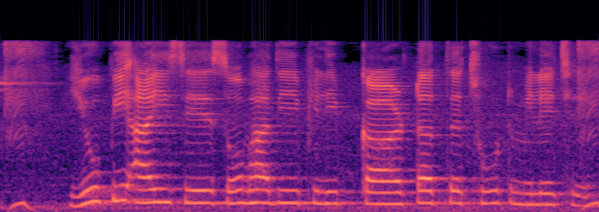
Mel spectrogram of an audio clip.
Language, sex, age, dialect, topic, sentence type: Magahi, male, 18-24, Northeastern/Surjapuri, banking, statement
